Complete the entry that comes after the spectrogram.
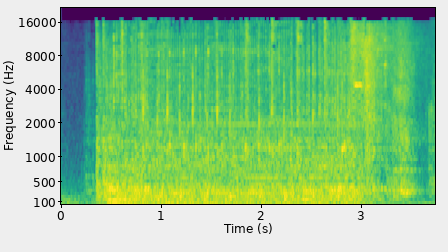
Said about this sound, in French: Dans l'atelier costume, la broyeuse à confetti se met en marche toute seule, sans qu'on ait glissé d'habit entre ses mâchoires d'acier.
